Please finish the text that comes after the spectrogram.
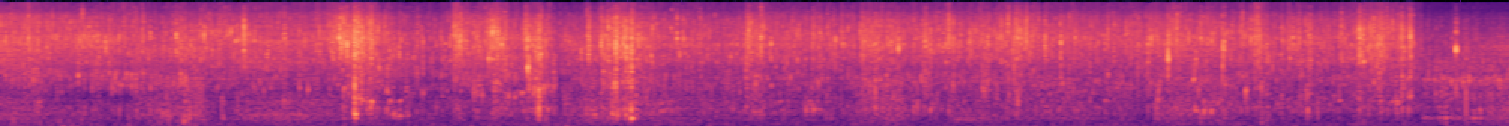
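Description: Water trickles and dribbles steadily nearby, with a few louder splashy bursts along the way.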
